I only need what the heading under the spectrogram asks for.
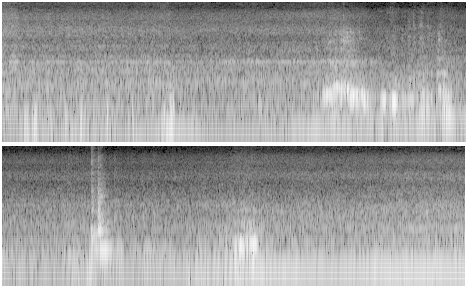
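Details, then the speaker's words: Orient water cooler after repair of its completely rusted body, with the motor section, water pipeline and back cover refitted, running: steady low motor hum under a few handling thumps, no grinding or rattle; running normally. "अब चलिए हम इस cooler को चालू करके देखते हैं। तो देखिए कूलर चालू हो चुका है।"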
